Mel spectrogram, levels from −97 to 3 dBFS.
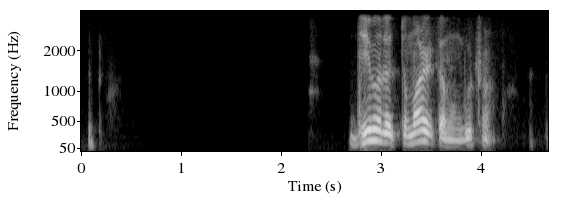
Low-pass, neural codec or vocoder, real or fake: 3.6 kHz; codec, 16 kHz, 2 kbps, FunCodec, trained on Chinese and English, 25 frames a second; fake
